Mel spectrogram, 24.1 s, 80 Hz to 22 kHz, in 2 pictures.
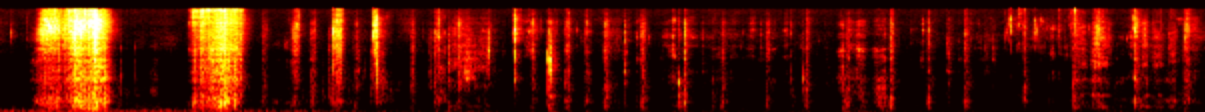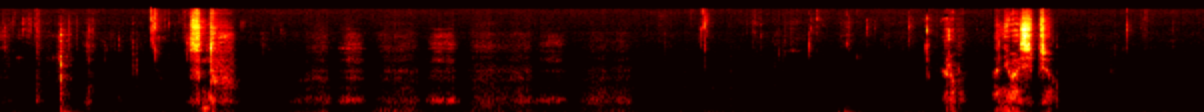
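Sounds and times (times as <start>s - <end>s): wet chewing and smacking: 2.5s - 13.8s, 18.7s - 21.4s.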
